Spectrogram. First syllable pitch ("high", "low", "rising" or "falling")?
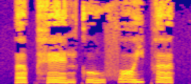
rising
